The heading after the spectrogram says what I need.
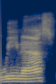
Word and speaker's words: Wenas: a valley, which is correctly called the Weenas Valley. But where I grew up, that sounded rude. So I decided to start calling it the Weenas Creek site. So you couldn't tell I was mispronouncing the Weenas part because I said it fast.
